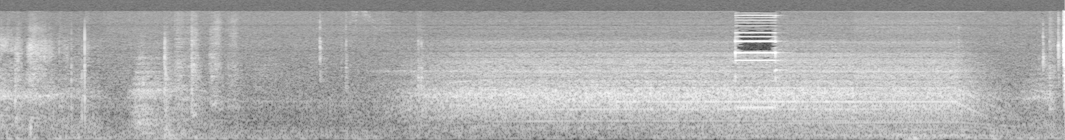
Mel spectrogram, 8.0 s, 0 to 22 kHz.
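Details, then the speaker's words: Asus Zenith Extreme Threadripper build: with RAM in slots B1, A1, C1 and D1, the PC powers up with fans whirring and gives one short single beep instead of the usual three-beep memory code. "turn it on and I would imagine we're still gonna get the two beep codes 3v kids okay we got a single boot code that time which is interesting one single beep code"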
